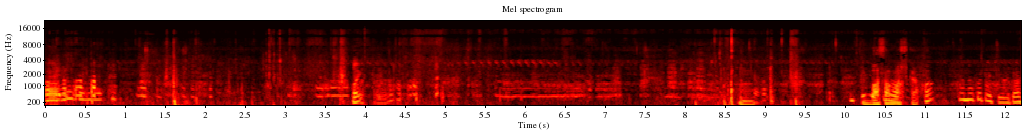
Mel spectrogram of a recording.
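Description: A hen pecks at food on the ground.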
